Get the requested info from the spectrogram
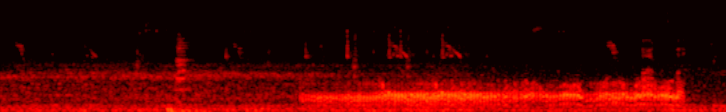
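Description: Small dog growling in a steady, rough rumble for about five seconds, starting about four seconds in.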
